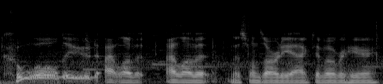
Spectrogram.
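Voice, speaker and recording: A man's voice: low-pitched, flat delivery, fast, a little mellow, highs cut off, slight background noise. A man giving casual, rambling commentary as a game modder, thinking aloud in slangy, informal speech. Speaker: game modder showing work in progress.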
